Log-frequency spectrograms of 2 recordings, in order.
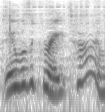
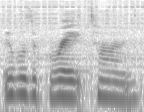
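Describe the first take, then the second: First: It is said with lively enthusiasm. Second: It is said flatly, without enthusiasm.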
